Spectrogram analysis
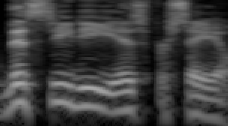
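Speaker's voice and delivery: ordinary talk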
